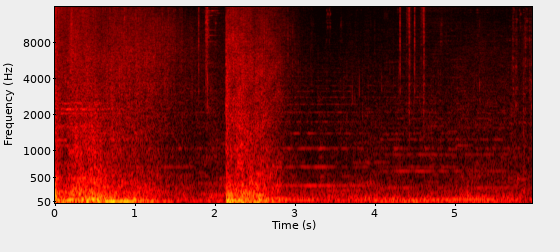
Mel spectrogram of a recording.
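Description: A fire spell bursts in a Baldur's Gate 3 battle against skeletons, Lorroakan and Aylin: a loud booming blast, a second sharp impact about two seconds in, then a roaring rumble that fades to a steady low hum.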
